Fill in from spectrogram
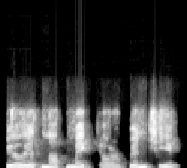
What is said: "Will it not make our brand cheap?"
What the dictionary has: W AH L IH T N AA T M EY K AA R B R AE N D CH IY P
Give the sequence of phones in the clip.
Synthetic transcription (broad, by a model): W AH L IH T N AA T M EY K AA R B EH N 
